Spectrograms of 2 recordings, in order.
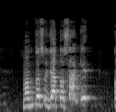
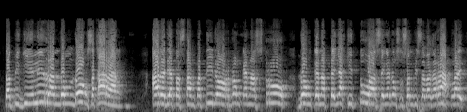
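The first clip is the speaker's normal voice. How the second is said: slow, raised preaching voice; 4 semitones higher, 4 dB louder than usual. Acted. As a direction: preach it slowly, lifting the pitch. Preaching about neglected parents. (berkhotbah dengan suara tinggi dan lambat)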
